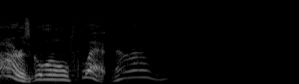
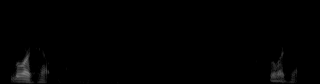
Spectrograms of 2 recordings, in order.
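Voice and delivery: humble prayer; 6 semitones lower, 7 dB quieter than usual. Acted. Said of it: "and say".

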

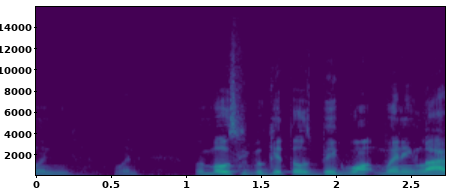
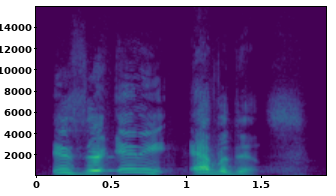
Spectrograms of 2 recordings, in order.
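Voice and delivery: much louder, higher, calling out the question; loud rhetorical question; 9 semitones higher, 18 dB louder, slower than usual. Acted. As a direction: throw the question out to the whole church.

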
